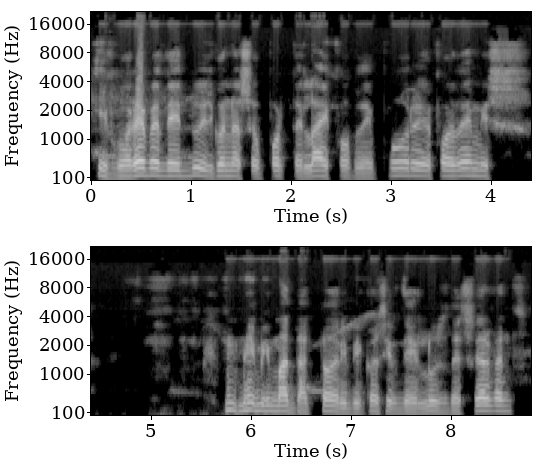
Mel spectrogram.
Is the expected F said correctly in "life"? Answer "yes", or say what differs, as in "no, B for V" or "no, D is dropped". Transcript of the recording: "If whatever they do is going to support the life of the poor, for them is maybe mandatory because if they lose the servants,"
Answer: yes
